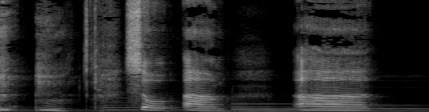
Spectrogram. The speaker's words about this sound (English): Excuse me, please. Oh Lord, weather is so cold. I have a cough.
